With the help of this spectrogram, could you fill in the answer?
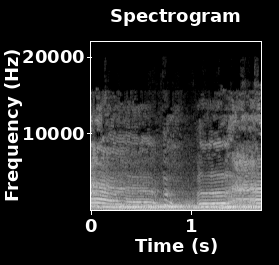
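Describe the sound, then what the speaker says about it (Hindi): An infant wails from a TV continuously in a high, strained cry, loud and close, over a low electrical hum. "वो बच्चे के रोने की आवाज टीवी से आ रही थी"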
